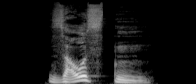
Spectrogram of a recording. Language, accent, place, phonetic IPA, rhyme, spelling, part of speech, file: German, Germany, Berlin, [ˈzaʊ̯stn̩], -aʊ̯stn̩, sausten, verb, De-sausten.ogg
- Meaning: inflection of sausen: 1. first/third-person plural preterite 2. first/third-person plural subjunctive II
